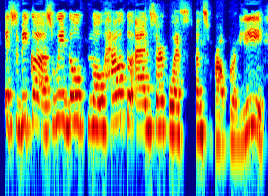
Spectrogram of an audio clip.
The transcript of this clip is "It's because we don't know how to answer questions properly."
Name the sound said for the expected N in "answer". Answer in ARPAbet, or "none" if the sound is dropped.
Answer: N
